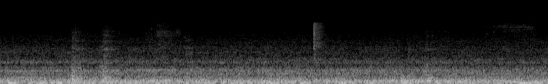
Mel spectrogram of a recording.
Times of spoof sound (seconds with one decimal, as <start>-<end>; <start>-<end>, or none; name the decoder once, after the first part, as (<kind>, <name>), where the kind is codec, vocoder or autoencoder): 1.0-3.4 (vocoder, BigVGAN v2)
